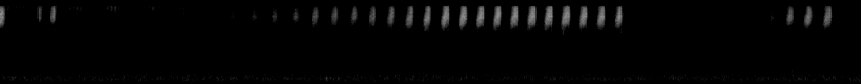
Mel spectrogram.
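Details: Penumbra grasshopper, Chorthippus vagans, at Mörnsheim, Germany, 14 July 2023, heard through a Pettersson D 100 ultrasound detector; a series of high ticking pulses swells gradually from faint to loud, stops abruptly, and a few pulses return near the end.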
